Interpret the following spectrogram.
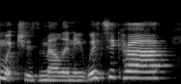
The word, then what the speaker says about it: Whittaker: I like the way she says WHITTAKER. But that's the difference between England and America. How would you say it? Well, how would you say it? It's WH, not H.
